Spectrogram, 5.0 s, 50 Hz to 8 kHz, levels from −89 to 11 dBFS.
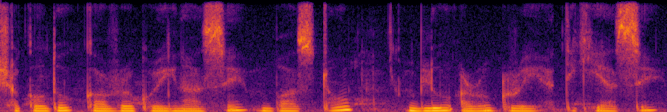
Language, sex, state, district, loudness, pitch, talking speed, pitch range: Nagamese, female, Nagaland, Kohima, -16 LUFS, 170 Hz, 155 wpm, 160-190 Hz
